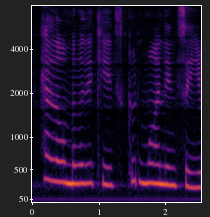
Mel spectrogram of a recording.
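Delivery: speaking very softly, hushed whisper. Explaining to children what whisper means, showing it in a whisper. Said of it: "when I want to whisper, I would say".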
